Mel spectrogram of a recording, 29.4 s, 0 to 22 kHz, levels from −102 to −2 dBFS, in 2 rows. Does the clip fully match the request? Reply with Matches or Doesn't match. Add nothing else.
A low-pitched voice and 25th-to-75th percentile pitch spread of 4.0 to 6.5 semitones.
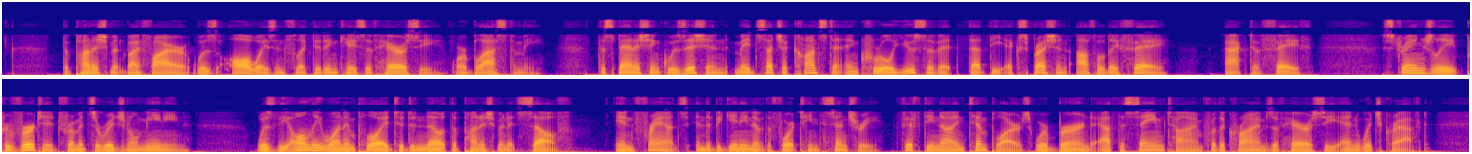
Matches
